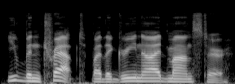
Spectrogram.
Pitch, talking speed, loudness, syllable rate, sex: 135 Hz, 205 wpm, -18 LUFS, 4.9 syllables/s, male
